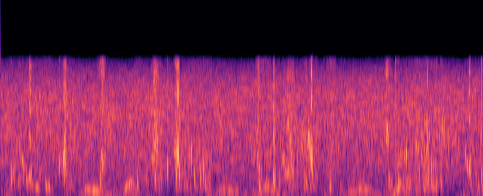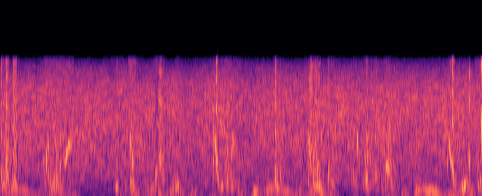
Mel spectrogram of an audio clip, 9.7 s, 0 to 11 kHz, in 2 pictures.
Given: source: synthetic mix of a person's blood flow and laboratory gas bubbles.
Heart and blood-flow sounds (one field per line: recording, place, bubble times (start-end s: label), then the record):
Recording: Doppler ultrasound of blood flow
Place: precordium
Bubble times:
0.08-0.75 s: bubbles
0.96-1.07 s: bubbles
1.33-1.42 s: bubbles
1.45-2.13 s: bubbles
2.54-3.19 s: bubbles
3.25-3.35 s: bubbles
3.82-4.50 s: bubbles
4.62-5.04 s: bubbles
5.23-5.57 s: bubbles
5.95-6.21 s: bubbles
6.36-6.49 s: bubbles
6.57-6.65 s: bubbles
6.92-7.25 s: bubbles
7.56-7.67 s: bubbles
7.87-8.19 s: bubbles
8.32-8.82 s: bubbles
9.27-9.42 s: bubbles
9.48-9.66 s: bubbles
From the record:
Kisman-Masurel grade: 342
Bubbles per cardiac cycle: rolling drumbeat, 9 or more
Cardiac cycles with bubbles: 100%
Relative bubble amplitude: moderate (0.250 to 0.450)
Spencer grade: 3 (all of the cardiac periods contain showers or single bubble signals, but not dominating or overriding the cardiac motion signals)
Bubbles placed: anywhere in the cardiac cycle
